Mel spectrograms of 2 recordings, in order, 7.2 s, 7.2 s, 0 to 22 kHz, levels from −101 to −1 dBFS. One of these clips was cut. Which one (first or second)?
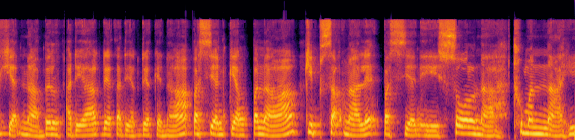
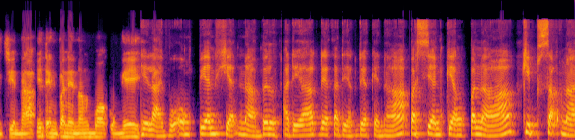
second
